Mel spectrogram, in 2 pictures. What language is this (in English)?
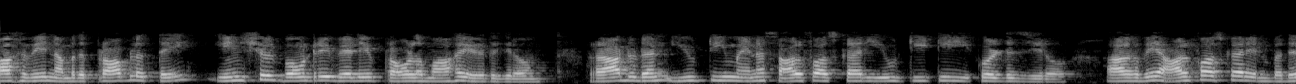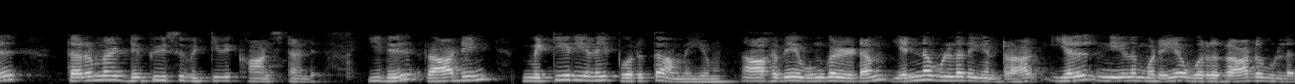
Tamil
